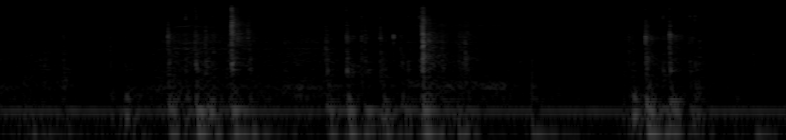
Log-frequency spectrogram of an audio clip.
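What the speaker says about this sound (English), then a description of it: "I'm just going to type in my first fascinating fact" Computer keyboard typing comes through as a run of soft, close key clicks in uneven bursts over a low steady hum.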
